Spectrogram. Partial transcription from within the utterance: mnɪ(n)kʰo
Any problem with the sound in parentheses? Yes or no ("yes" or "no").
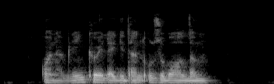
yes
